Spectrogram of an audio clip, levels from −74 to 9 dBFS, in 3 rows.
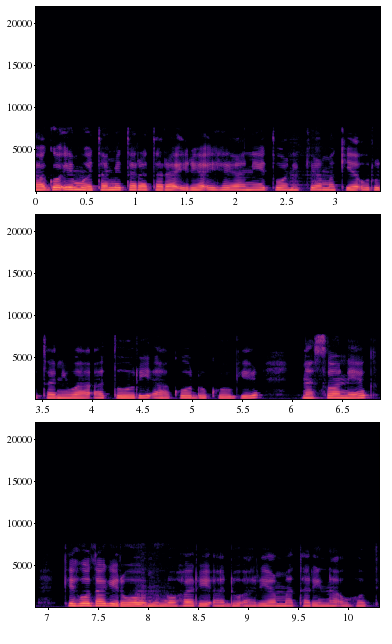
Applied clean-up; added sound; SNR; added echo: neural separator model SepFormer DNS4.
